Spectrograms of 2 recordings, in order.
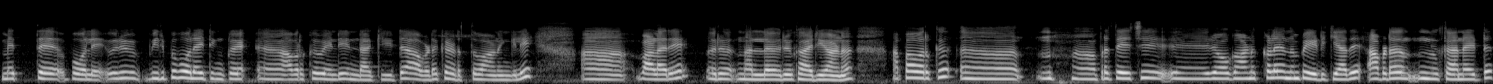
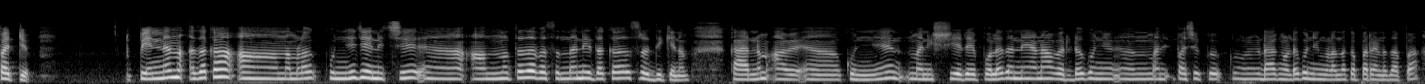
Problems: none marked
